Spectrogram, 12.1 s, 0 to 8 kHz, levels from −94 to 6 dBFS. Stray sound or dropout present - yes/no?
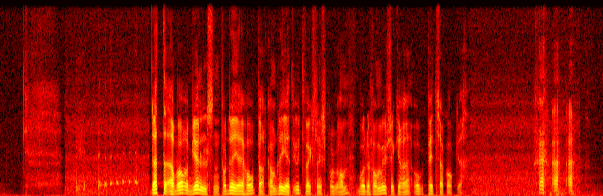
yes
